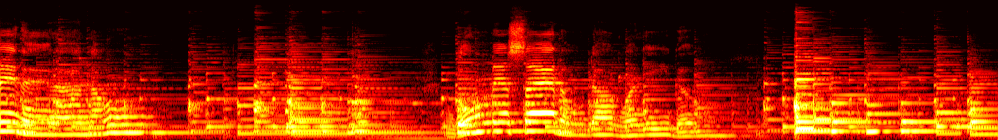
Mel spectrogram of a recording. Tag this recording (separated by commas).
Music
